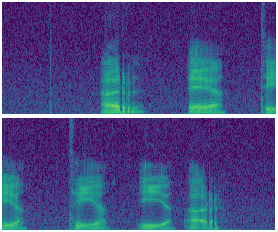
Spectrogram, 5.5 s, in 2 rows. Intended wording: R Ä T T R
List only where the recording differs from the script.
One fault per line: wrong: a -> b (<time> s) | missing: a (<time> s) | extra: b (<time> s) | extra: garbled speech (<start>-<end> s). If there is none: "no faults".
extra: E (4.1 s)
